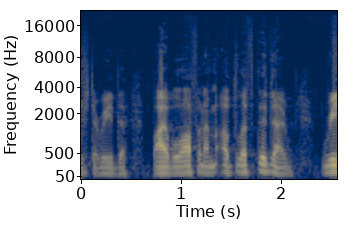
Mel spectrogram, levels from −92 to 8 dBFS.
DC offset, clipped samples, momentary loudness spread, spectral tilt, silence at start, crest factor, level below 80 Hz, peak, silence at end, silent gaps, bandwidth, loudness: under 0.1%; under 0.1%; 13 LU; -6 dB/octave; 0 s; 20 dB; -72 dBFS; -10 dBFS; 0 s; none; over 20 kHz; -32 LUFS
